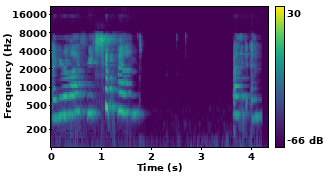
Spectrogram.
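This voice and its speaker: A woman livestreaming a visual novel, chatting casually and reading game text aloud in an excitable, halting way, often repeating phrases. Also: extremely high pitch. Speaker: streamer playing a visual novel. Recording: dull lo-fi stream audio.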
